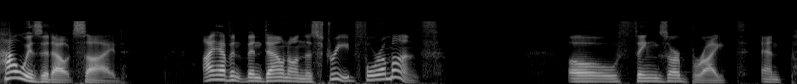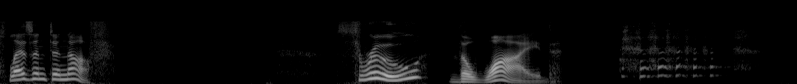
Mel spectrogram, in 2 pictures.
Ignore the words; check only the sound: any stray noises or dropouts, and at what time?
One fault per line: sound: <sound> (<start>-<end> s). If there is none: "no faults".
sound: laugh (14.2-15.6 s)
